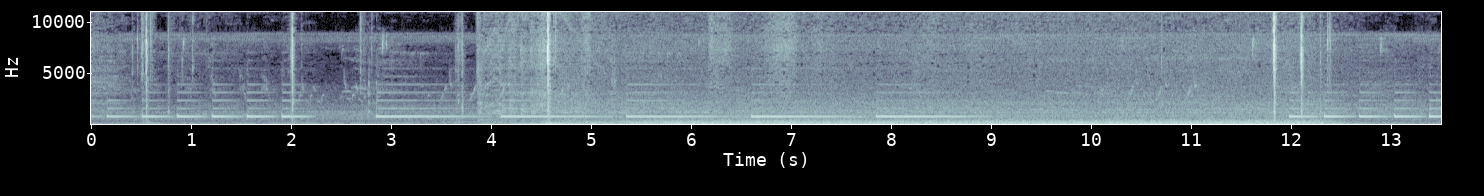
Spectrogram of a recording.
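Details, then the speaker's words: 2019 Ram 1500 5.7 Hemi after starter replacement (old starter screamed on bench test, forced daily jump starts; battery slightly weak, charging fine): door chime, quick crank, V8 catches cleanly to steady even idle, then shutdown. "There you have it. A failing starter caused her to have to jump her car off every morning, as she reported, or anytime she wanted to go somewhere."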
